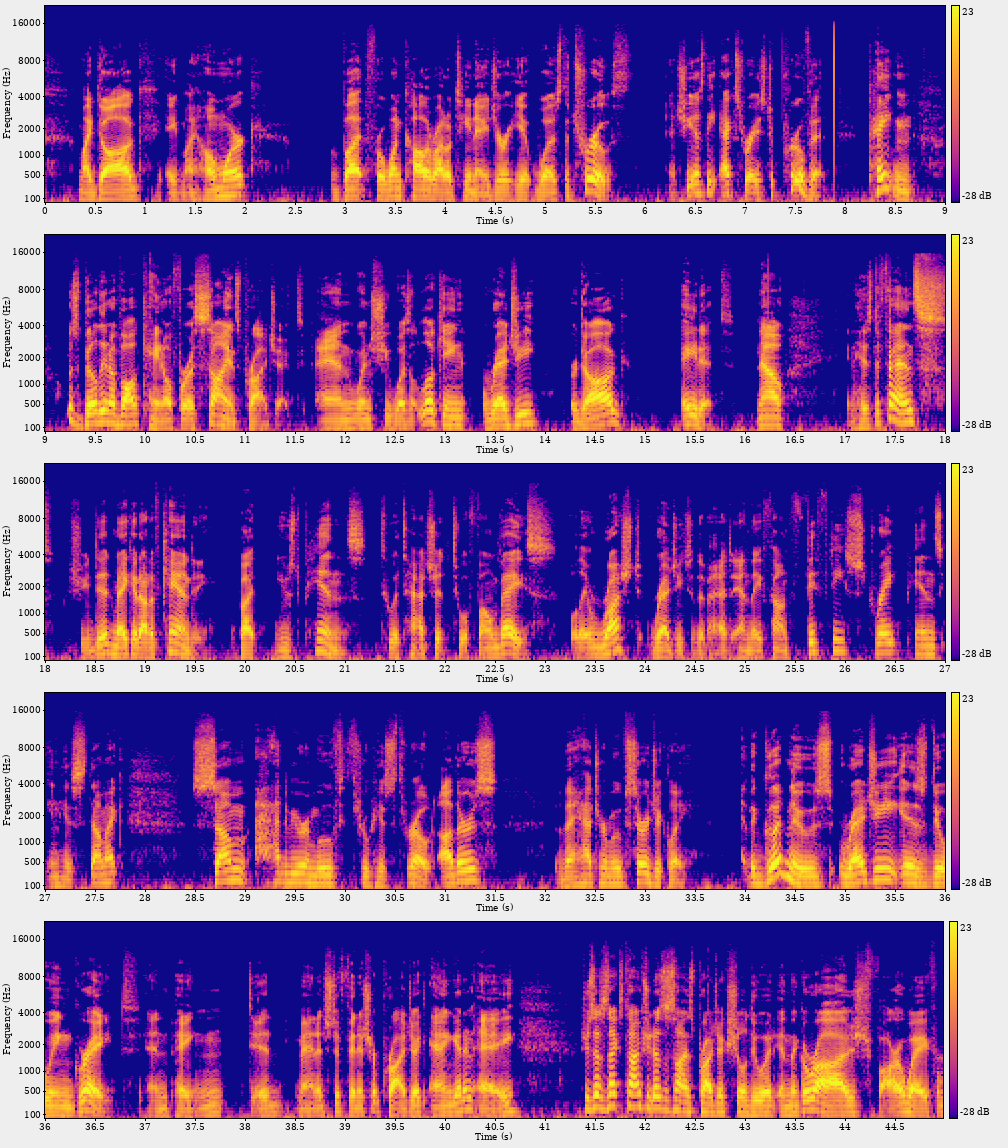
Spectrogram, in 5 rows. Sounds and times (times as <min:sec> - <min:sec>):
Speech: 0:00.0 - 0:40.8, 0:41.4 - 0:44.9.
